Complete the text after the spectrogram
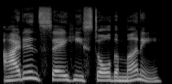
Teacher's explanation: Here, stressing didn't implies that someone else said it, not me.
